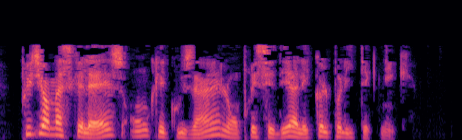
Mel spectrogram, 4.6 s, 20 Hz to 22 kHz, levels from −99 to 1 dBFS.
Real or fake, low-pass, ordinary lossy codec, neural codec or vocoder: real; 7.2 kHz; MP3, 24 kbps; none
